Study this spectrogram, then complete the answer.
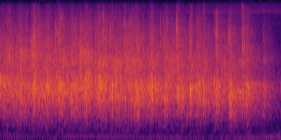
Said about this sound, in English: A big applause for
